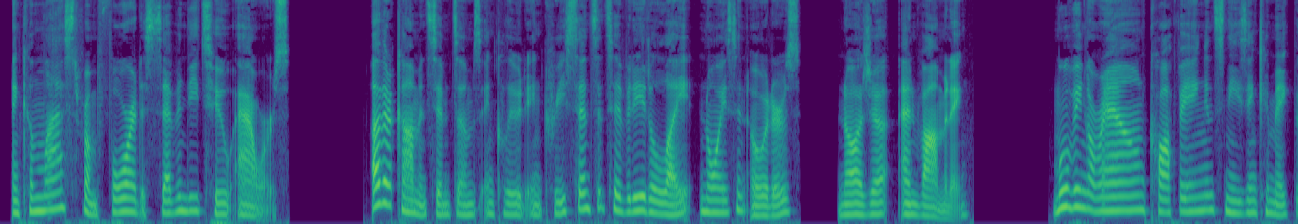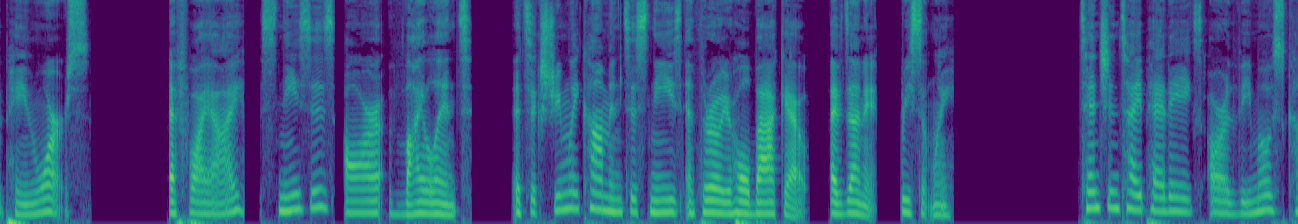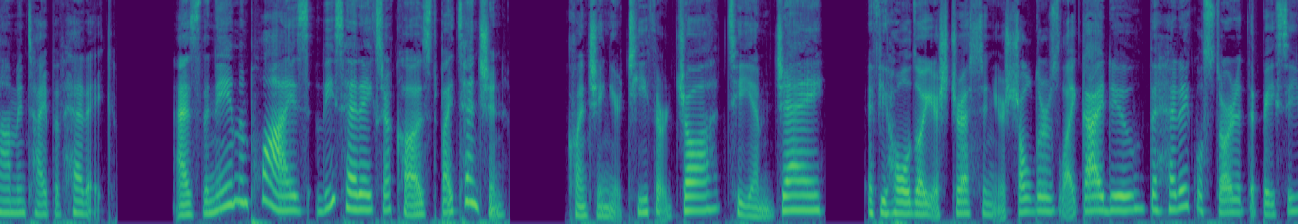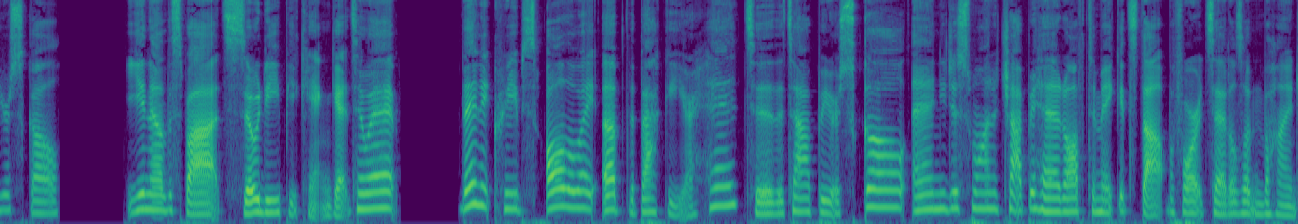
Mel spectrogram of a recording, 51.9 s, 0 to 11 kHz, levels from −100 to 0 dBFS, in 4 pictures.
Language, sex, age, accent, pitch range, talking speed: English, female, 50-69, American, 160-220 Hz, 170 wpm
